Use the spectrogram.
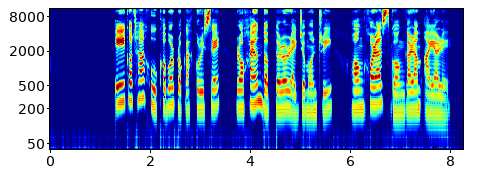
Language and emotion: Assamese, neutral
